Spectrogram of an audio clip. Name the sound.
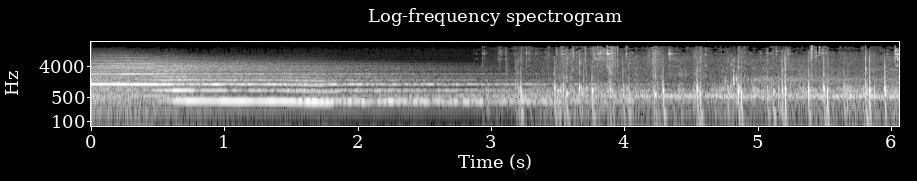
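horse hooves clip-clopping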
